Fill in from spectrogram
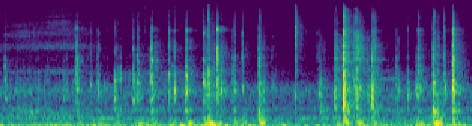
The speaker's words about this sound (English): Oh, the loudness yeah. of your typing. Yeah, well, it just adds to the uh, adds to the authenticity.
